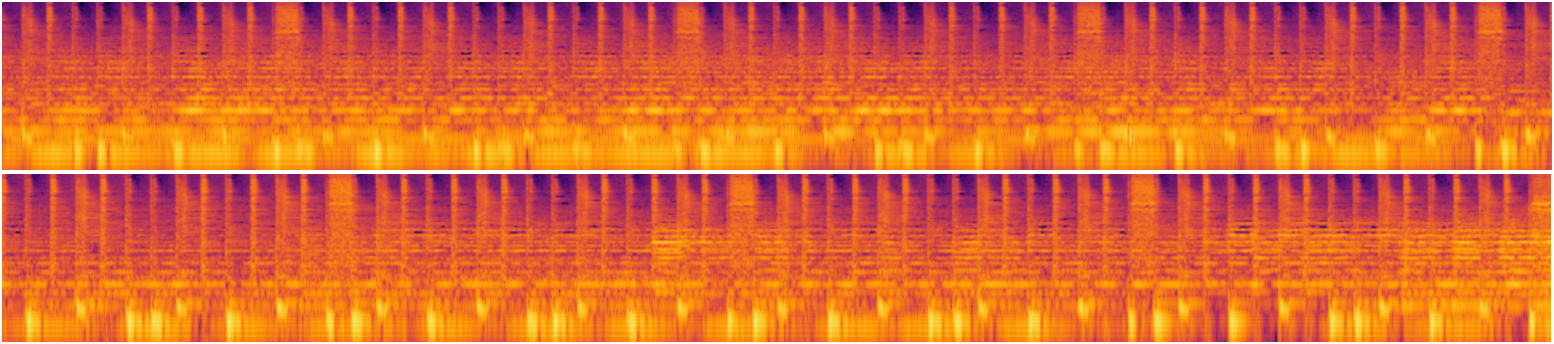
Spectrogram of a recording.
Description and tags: on my way
Rhytm recorded rather lofi on bad equipment and childish bontempi
harsh, lo-fi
